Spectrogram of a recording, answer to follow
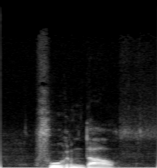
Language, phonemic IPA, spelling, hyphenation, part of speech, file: Dutch, /ˈvuː.rənˌdaːl/, Voerendaal, Voe‧ren‧daal, proper noun, Nl-Voerendaal.ogg
- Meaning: a village and municipality of Limburg, Netherlands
